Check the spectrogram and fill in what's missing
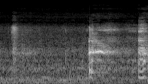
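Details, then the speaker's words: Two short sharp snorting bursts from a dog sneezing repeatedly, with the owner encouraging it: dog sneezes. "I know you got it he's trying to bite you I know you gotta sneeze I know you got it"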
